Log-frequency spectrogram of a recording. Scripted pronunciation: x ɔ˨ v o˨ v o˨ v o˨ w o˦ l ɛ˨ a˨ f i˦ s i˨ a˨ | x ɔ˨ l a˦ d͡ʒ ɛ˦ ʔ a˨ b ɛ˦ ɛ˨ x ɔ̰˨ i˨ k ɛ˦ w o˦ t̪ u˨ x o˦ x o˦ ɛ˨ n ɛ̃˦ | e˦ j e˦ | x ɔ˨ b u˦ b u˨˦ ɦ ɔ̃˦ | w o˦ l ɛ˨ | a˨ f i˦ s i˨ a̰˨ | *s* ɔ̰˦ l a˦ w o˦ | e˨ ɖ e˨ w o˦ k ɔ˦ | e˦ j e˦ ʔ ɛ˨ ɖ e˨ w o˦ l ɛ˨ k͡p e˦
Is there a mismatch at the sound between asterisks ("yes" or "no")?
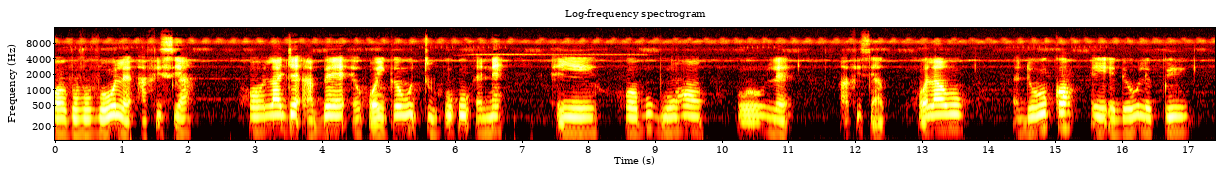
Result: yes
